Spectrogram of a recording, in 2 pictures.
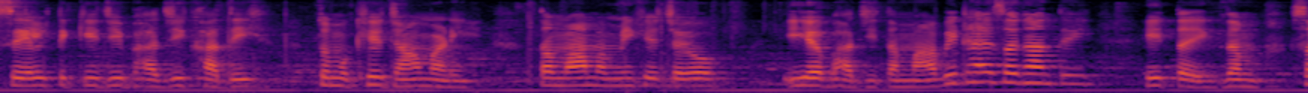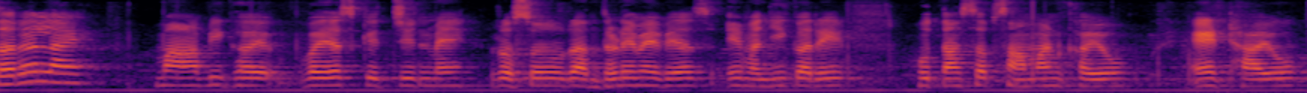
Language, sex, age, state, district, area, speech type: Sindhi, female, 45-60, Maharashtra, Mumbai Suburban, urban, spontaneous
